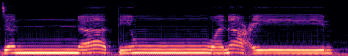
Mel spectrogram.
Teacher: یہاں پہ نون کا غنہ ہم نے ادا کیا کیونکہ نون کے اوپر شد ہے. یہاں پہ ہم نے ادغام بالغنہ کا قاعدہ ادا کیا ہے کیونکہ تنوین کے بعد یمون میں سے واو آیا ہوا ہے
